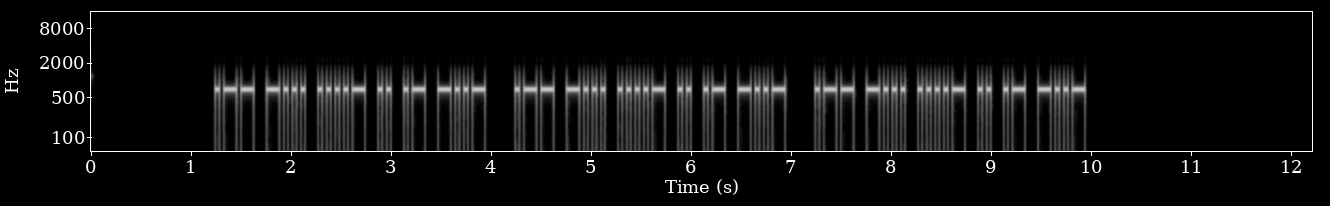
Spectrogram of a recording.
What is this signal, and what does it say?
Morse code, heard as a keyed tone, about 28 wpm, 700 Hz. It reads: WB4IAX WB4IAX WB4IAX
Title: USA Call Signs Repeated 3x 28wpm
